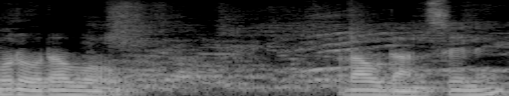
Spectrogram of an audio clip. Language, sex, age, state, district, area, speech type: Bodo, male, 30-45, Assam, Udalguri, urban, spontaneous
